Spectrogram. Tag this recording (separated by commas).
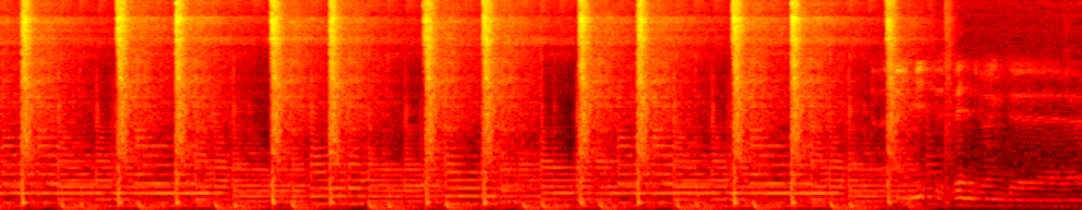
Speech, Music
